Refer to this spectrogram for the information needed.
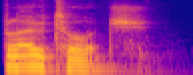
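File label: "blowtorch", British English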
